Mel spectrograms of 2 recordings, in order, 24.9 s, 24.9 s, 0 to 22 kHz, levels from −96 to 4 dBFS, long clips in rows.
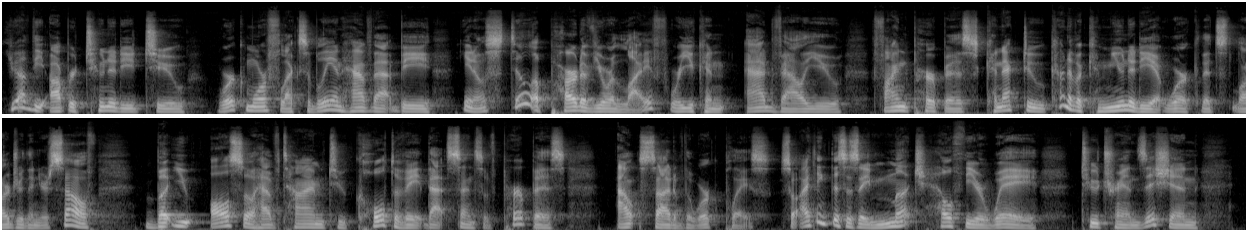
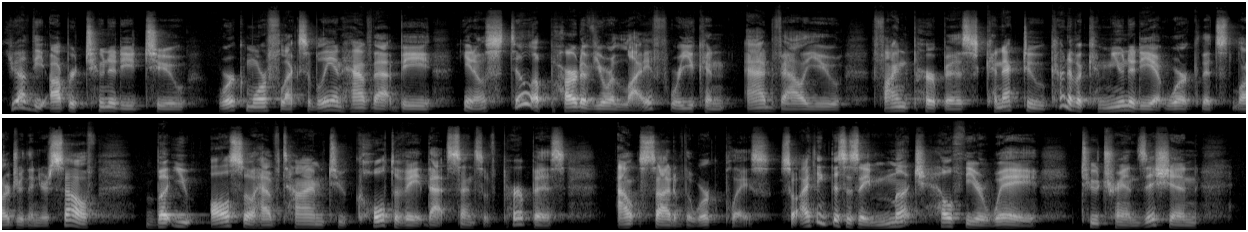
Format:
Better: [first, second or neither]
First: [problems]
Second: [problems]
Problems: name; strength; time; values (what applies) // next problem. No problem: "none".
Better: first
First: none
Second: thin; very; fading below 450 Hz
